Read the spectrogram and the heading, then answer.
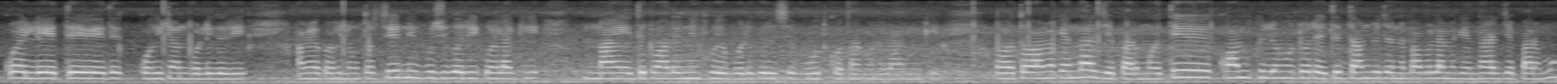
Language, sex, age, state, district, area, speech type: Odia, female, 30-45, Odisha, Balangir, urban, spontaneous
